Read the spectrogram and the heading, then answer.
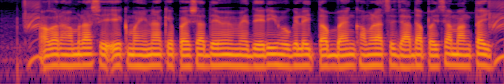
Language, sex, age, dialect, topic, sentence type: Magahi, male, 31-35, Western, banking, question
